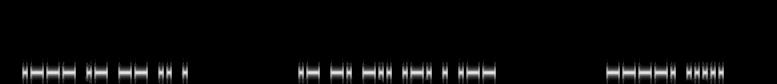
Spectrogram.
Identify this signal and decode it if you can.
Morse code, heard as a keyed tone, about 30 wpm, 550 Hz. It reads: JAMIE ANDREW 95
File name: Ultimate Word List / 30WPM Ultimate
